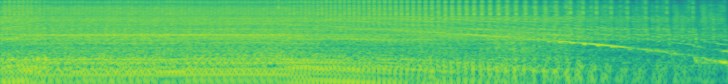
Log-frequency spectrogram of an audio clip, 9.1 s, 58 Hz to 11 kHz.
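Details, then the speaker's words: Yamaha EF4500ISE generator that runs rough and dies under load, restarted after tightening a loose negative ground wire: note wavers and stumbles unevenly, then falls away at shutdown; still rough, spark plug to be checked next. "Still kind of just not right. I'm gonna pull this plug and check it just for the heck of it also."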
